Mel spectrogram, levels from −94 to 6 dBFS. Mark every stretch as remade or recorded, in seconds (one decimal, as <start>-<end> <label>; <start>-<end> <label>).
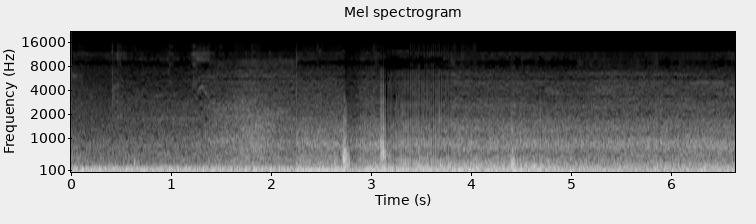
0.0-3.1 recorded; 3.1-3.8 remade; 3.8-6.6 recorded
